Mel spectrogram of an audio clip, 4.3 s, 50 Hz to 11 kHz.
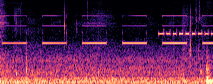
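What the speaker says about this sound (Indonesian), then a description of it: "Untuk sensor mundurnya masih aktif." Reverse parking sensor in a 2015 Daihatsu Terios X Extra automatic beeping in short evenly spaced bursts, near and clear inside the cabin over a steady low engine hum, with the pulses quickening toward the end.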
